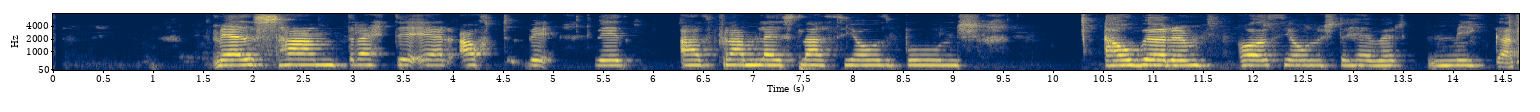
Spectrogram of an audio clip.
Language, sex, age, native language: Icelandic, female, 18-19, Icelandic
